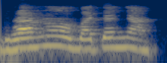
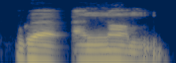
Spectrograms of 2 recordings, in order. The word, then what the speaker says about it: Grundnorm: Secara etimologis, istilah fondasi negara identik dengan istilah " Grundnorm" atau norma dasar, yang berarti pengucapannya bukan "granel." "Grund." Jadi, Anda mengucapkan 'R' tetapi langsung ke 'M'—norm, norm, norm, norm. Grundnorm.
